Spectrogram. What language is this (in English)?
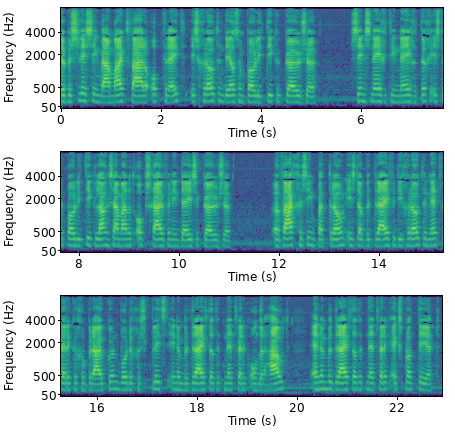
Dutch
